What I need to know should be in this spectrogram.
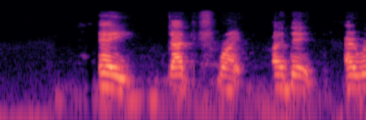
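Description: A young woman speaks with animation over an online call, close to the microphone.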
